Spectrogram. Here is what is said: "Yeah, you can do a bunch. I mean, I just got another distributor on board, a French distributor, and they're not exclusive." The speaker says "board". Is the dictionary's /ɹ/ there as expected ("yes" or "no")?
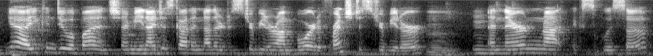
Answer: yes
